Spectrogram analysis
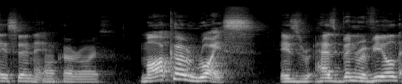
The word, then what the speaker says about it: Reus: Marco Royce.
